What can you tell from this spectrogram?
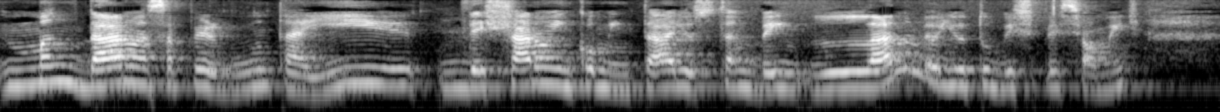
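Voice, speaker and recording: The tone is animated and the pace fairly slow, with audible room echo. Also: woman. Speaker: YouTuber and live host. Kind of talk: casual livestream chat. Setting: livestream.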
